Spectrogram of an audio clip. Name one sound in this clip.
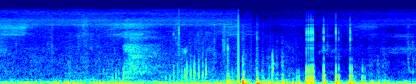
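A fish splashes briefly in shallow water.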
